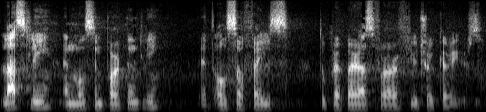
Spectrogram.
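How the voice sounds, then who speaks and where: A man's voice: mid-range voice, fairly even intonation, moderate pace, fairly bright tone. A young man from Poland delivers a prepared, formal and structured speech as a student speaker. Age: young adult. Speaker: student speaker at a youth forum.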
